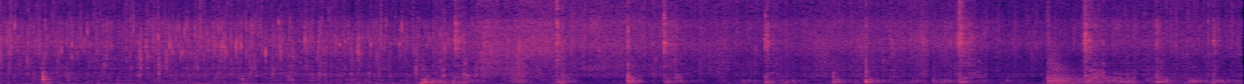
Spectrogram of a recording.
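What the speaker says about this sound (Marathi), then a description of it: "जिरं छान तळलं की लगेच हे मिश्रण त्याच्यात टाकून थोडंसं हलवून घेते." A spiced sandwich filling mixture is stirred into cumin frying in hot oil. Steady loud sizzle runs throughout, with repeated scraping clinks of a spoon stirring against the pan.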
